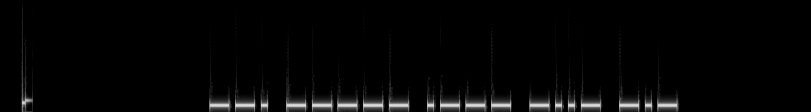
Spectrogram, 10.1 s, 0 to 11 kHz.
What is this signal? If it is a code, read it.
Morse code, heard as a keyed tone, about 15 wpm, 700 Hz. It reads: G0JXK
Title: DXCC-100 Call Signs - 5 Characters - Repeated 2x - 15wpm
